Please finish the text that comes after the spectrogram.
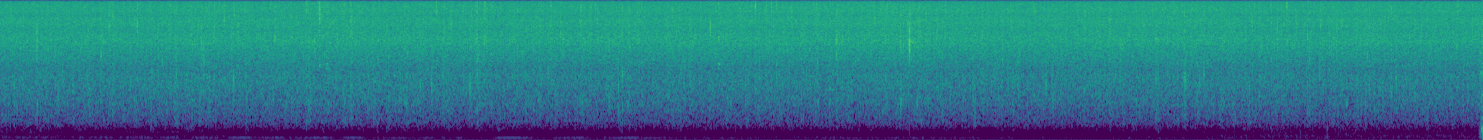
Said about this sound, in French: Là, debout, sous la pluie.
